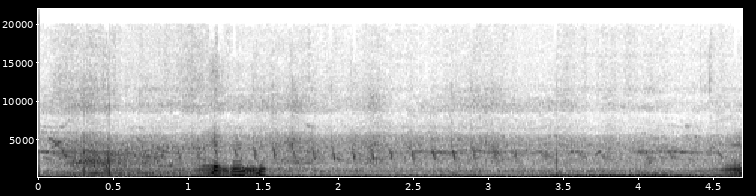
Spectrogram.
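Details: Geese honking as they take flight when chased: several rough, nasal honks with rich stacked overtones come in short clusters at the start, middle and end, backed by a constant low droning hum.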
